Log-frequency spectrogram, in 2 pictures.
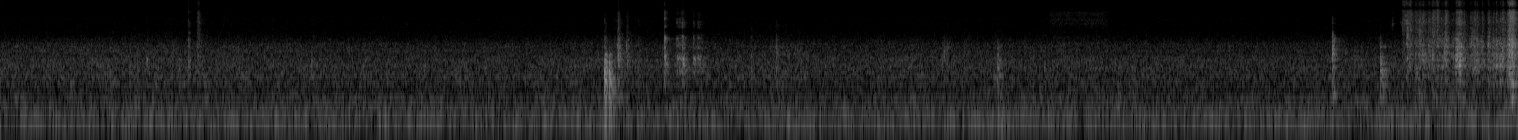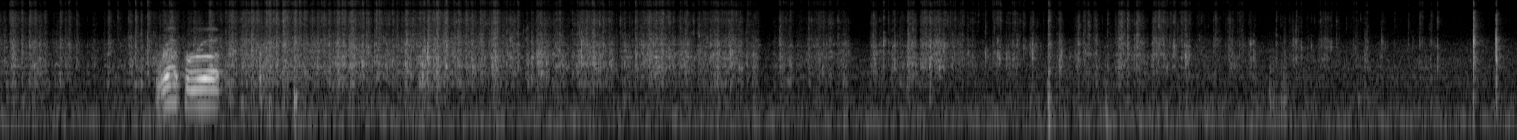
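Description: Aluminium foil crinkling and crackling as it is folded and crimped around a fish fillet, starting about halfway through. Before that only a low room hiss with a single tap, and a brief voice-like sound is the loudest moment a few seconds into the crinkling.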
